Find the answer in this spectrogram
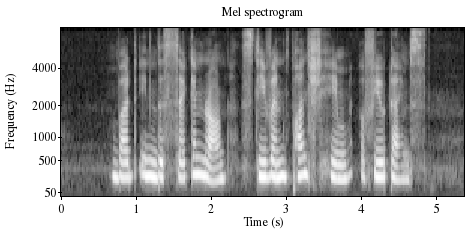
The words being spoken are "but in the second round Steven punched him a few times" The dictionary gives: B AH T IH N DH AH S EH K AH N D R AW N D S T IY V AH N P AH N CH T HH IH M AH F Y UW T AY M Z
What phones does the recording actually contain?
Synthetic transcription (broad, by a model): B AH T IH N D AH S EH K AH N D R AW N D S T IY V AH N P AH N CH T HH IH M AH F Y UW T AY M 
